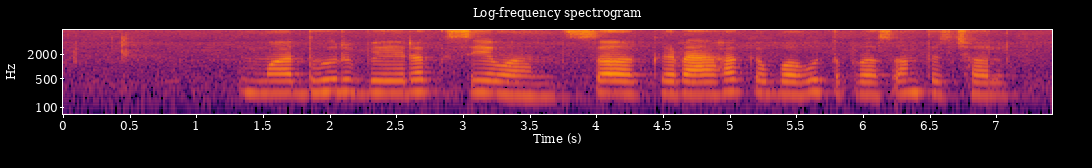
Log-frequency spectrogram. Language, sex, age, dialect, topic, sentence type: Maithili, female, 18-24, Southern/Standard, agriculture, statement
